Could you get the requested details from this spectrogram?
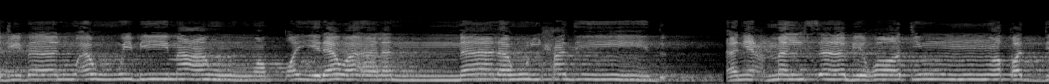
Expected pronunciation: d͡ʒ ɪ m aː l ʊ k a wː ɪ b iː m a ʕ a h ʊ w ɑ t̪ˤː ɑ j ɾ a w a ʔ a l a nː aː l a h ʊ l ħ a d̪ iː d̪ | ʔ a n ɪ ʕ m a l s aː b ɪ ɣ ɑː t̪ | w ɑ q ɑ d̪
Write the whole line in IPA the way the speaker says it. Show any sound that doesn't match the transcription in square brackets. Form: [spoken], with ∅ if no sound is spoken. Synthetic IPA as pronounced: d͡ʒ ɪ [b] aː l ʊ [ʔ] a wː ɪ b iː m a ʕ a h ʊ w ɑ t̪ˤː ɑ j ɾ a w a ʔ a l a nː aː l a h ʊ l ħ a d̪ iː d̪ | ʔ a n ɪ ʕ m a l s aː b ɪ ɣ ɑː t̪ | w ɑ q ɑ d̪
